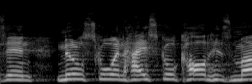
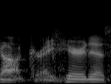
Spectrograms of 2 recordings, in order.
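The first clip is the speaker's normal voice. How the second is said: low, much softer groan of resignation; mumbled, much softer "oh great"; resigned teen; 10 semitones lower, 13 dB quieter than usual. Retold or imitated. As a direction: sag into dread. Teen's resigned reaction.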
